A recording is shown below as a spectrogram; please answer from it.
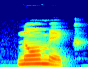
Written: gnomic

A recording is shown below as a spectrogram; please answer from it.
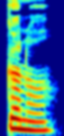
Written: gunwale

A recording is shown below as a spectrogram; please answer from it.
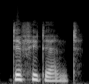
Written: diffident

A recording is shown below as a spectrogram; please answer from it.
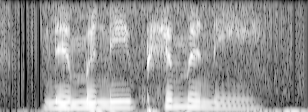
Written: niminy-piminy

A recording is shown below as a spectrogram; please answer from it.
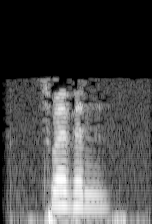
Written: sweven

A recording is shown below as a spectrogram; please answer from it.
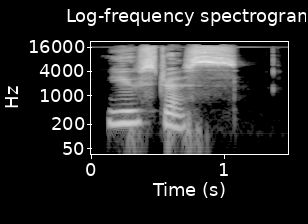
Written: eustress

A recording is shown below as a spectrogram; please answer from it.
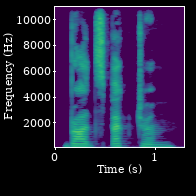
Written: broad-spectrum

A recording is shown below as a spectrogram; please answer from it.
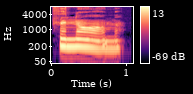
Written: phenom

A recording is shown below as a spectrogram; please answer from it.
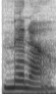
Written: minnow

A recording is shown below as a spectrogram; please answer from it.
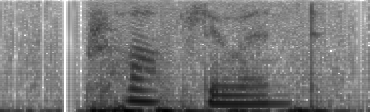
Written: profluent

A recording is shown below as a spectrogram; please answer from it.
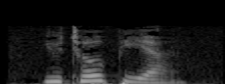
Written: utopia

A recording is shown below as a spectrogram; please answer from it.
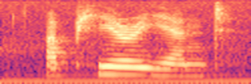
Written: aperient

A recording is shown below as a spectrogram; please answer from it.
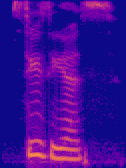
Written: caesious

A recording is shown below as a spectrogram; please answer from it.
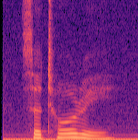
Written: satori

